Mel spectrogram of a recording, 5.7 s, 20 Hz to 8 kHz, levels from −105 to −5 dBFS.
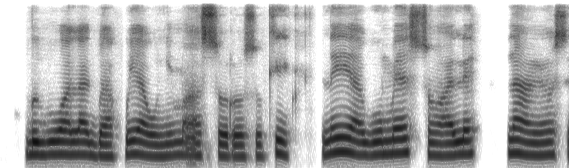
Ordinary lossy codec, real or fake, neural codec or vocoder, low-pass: none; fake; autoencoder, 48 kHz, 32 numbers a frame, DAC-VAE, trained on Japanese speech; 7.2 kHz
